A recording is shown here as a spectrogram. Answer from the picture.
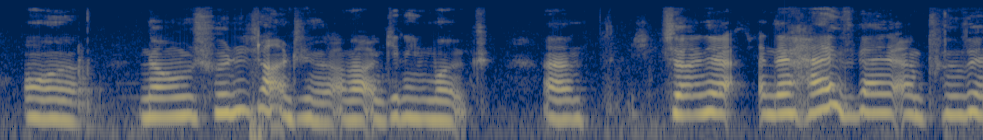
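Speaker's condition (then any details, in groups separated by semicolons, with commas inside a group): Cerebral palsy; present from birth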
